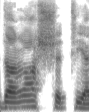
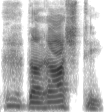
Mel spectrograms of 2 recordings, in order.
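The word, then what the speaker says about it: דָּרַשְׁתִּי: I said darashati. I made it a vocal schwa because I was looking at that as a meteg, in which case this would like have space like it's beginning a syllable. It's not. It's a siluk. It's just the accent.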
